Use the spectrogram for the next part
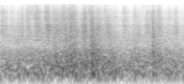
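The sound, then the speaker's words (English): A flatbed truck rattles and squeaks as it drives through the desert where there is no road, a steady loud clatter of loose metal over a deep, continuous rumble, with no voices. “This is the rattling and the squeaking of a flatbed truck.”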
